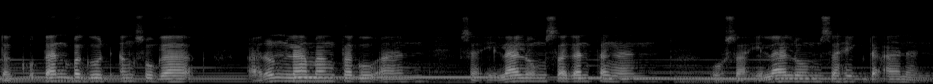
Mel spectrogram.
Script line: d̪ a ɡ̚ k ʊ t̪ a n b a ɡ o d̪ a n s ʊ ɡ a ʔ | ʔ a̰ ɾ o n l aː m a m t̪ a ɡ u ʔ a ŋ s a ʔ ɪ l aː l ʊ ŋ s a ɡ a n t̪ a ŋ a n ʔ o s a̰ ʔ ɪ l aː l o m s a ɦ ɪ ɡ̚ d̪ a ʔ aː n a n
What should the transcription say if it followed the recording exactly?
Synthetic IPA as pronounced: d̪ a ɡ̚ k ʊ t̪ a n b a ɡ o d̪ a ŋ s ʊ ɡ a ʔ | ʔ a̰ ɾ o n l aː m a ŋ t̪ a ɡ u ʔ a n s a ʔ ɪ l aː l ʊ m s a ɡ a n t̪ a ŋ a n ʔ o s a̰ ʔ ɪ l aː l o m s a ɦ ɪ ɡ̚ d̪ a ʔ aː n a n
